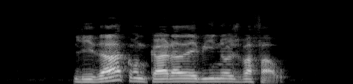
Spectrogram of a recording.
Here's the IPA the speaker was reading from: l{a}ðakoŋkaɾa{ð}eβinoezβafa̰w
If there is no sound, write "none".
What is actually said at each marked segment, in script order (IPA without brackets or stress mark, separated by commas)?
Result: i, ð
